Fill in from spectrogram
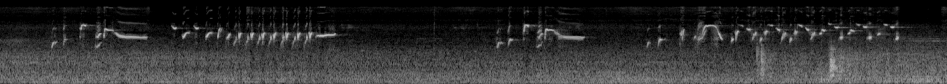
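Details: Hybrid of goldfinch and canary in song: high sweeping whistles and a fast buzzy trill, then scattered chirps and twittering phrases after a pause.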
